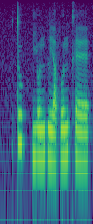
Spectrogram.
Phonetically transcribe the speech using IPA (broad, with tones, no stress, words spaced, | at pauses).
tu˥˩k̚ | jo˧npli˨˩a̯fo˦˥n kʰɛː˧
